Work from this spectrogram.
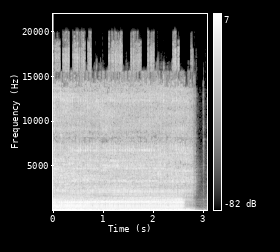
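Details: Traxxas Nitro 4Tec with rebuilt 3.3 nitro engine on bench test: screams at a steady high buzz with even revs, no misfire or sag, then cuts off cleanly. Running healthy.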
